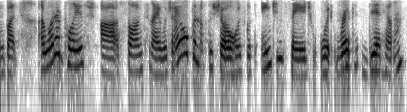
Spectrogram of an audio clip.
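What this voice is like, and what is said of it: Speaker with a distinctive accent. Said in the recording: “I talk with this funky accent”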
